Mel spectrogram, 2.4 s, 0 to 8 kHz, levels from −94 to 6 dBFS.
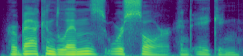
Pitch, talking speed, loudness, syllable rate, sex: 110 Hz, 195 wpm, -15 LUFS, 4.7 syllables/s, male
